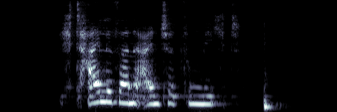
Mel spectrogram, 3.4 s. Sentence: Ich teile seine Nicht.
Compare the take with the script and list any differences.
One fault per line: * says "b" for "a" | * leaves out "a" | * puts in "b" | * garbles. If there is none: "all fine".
* puts in "Einschätzung"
